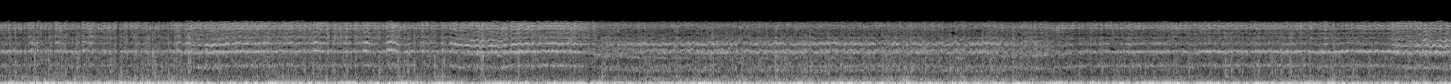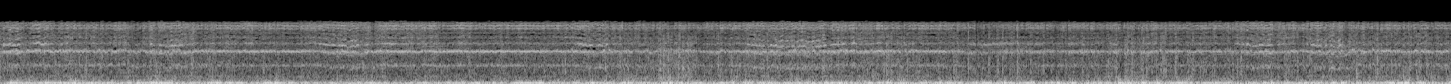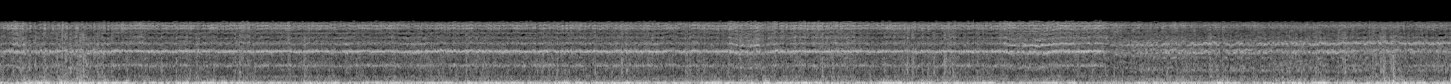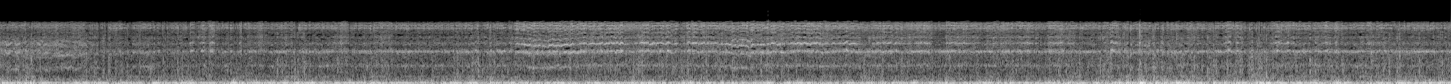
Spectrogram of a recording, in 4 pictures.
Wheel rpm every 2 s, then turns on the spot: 230, 230, 230, 200, 200, 220, 230, 230, 230, 230, 230, 220, 230, 230, 220, 230, 230, 230, 230, 230, 200, 190, 220, 230, 230, 230, 230, 230, 230.
none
